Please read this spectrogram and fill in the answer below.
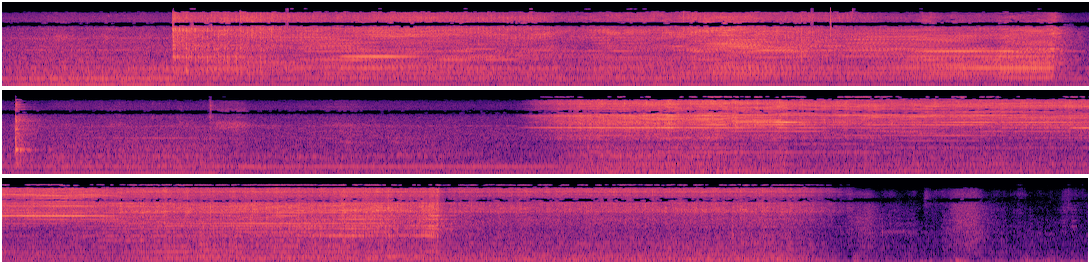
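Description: Woodworking power tools milling spruce oar blanks: a table saw running and ripping a long board for about eight seconds, then, after a short lull, a jointer cutting along a board for about ten seconds.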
